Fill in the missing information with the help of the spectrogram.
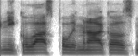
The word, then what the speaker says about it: Nicholas Polimenakos: Thanks for saying my name correctly, Nicholas Polimenakos.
